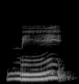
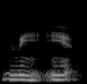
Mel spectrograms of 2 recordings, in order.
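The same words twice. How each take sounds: First: The syllable has a rising tone. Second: The syllable has a dipping tone. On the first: The syllable comes before another dipping-tone syllable. "It becomes a rising tone" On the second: The syllable is said on its own. "when pronounced individually is in the turning tone"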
